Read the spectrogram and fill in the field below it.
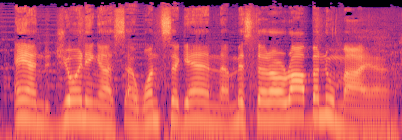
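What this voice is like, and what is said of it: Put-on Italian accent. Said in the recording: “I don't know why I did an Italian accent.”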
